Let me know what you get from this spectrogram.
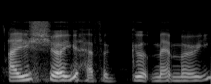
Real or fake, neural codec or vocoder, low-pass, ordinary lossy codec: fake; codec, 16 kHz, 16 kbps, FreqCodec, larger model; none; none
